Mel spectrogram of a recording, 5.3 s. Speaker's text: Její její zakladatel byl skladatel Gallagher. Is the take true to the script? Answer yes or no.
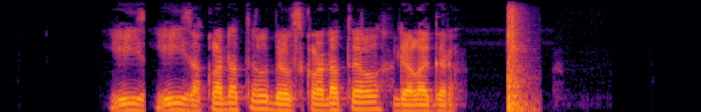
yes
